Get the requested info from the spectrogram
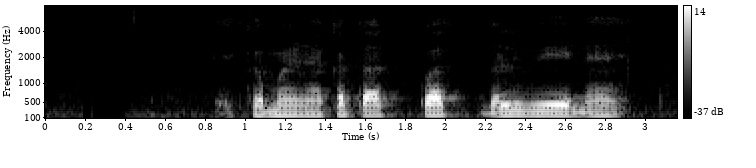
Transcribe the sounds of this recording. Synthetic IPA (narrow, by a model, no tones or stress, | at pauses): ekəmənækət̪at̪ʋat̪̚bæluʋeːnɛː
